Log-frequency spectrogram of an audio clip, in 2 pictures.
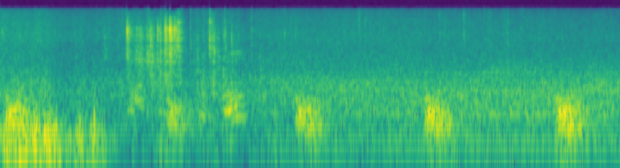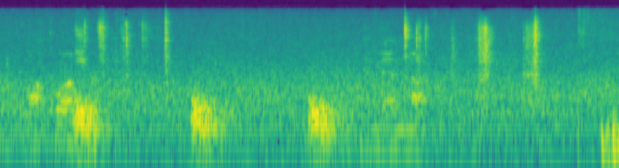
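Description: Hand ratchet wrench working the brush guard's mounting bolts beneath the truck's front end: a short stroke about every second and a quarter, with bursts of fine clicking near the start and near the end.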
